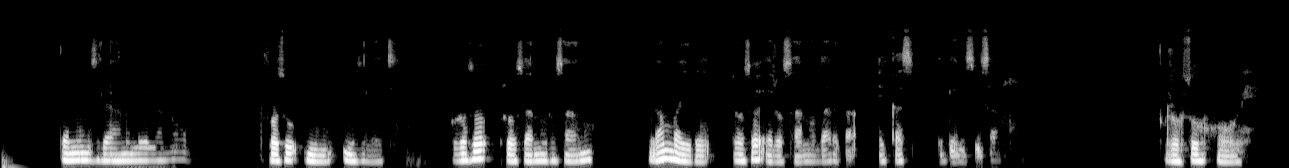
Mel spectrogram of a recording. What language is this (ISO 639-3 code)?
sid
